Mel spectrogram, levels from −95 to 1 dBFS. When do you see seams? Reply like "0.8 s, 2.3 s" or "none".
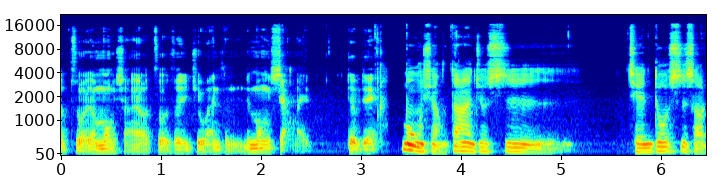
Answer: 3.2 s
